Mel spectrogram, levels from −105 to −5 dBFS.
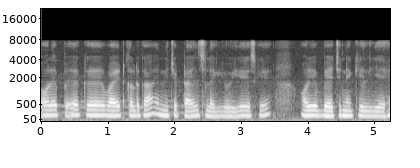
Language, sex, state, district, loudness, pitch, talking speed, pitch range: Hindi, male, Bihar, West Champaran, -14 LUFS, 140 Hz, 215 wpm, 135-150 Hz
